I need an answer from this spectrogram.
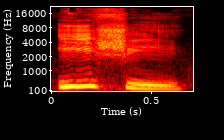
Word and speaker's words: Ishii: For the record, guys, the way you pronounce Ishii is Ishii. No Ishii, just Ishii. That's all you have to say. Ishii. Do not say Ishii during Forbidden Door. It is just Ishii.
